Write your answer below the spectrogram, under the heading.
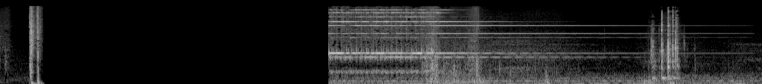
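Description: A brief click, a few seconds of silence, then an old-fashioned telephone bell rings out loudly, its metallic clatter sustaining and slowly fading, with a second burst of ringing near the end.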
